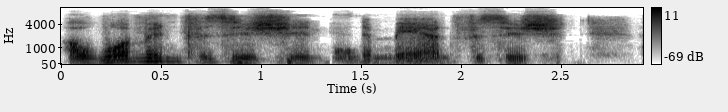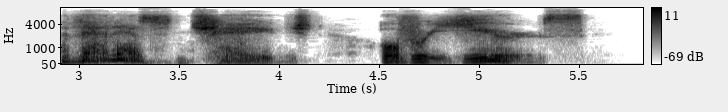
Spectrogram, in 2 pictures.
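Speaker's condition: Spasmodic dysphonia; on Botox treatment

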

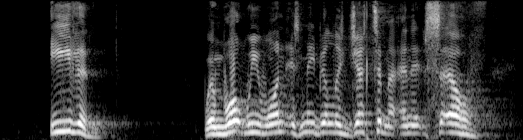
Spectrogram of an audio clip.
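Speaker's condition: No condition

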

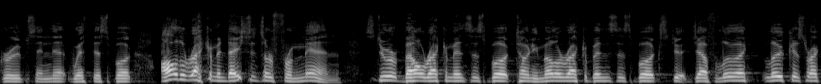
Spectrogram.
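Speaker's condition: Cleft lip and palate; congenital

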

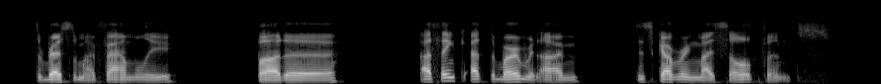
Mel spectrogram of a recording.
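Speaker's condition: Duchenne muscular dystrophy; progressive

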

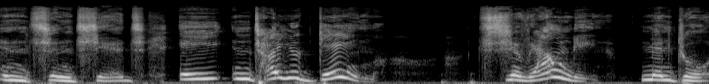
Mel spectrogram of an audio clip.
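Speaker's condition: Cerebral palsy; non-progressive

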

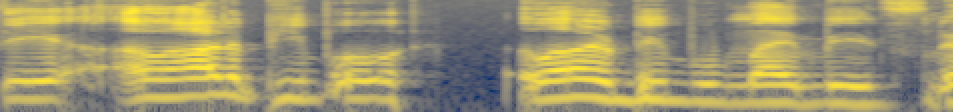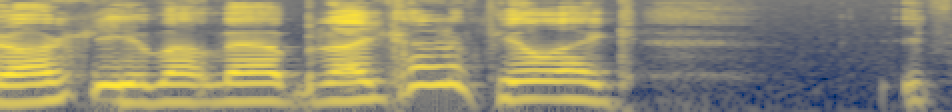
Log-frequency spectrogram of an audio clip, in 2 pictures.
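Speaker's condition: Cerebral palsy; wheelchair user

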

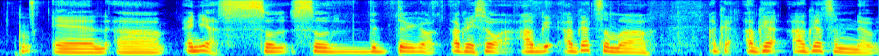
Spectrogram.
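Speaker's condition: Stuttering; man aged 40; stutter can make speech awkward; repeated sounds, repeated words

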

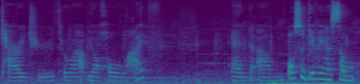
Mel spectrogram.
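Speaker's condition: No condition

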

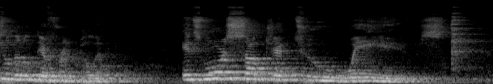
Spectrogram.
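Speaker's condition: No condition

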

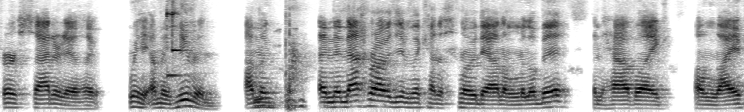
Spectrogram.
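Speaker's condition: Bilateral cleft lip; braces 15 years

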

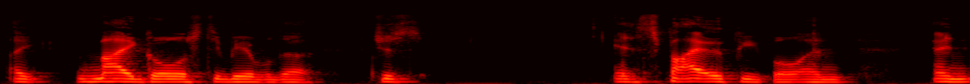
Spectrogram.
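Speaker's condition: Cleft lip and palate; missing muscles

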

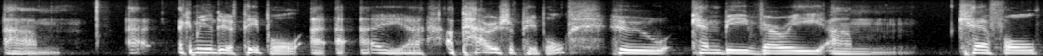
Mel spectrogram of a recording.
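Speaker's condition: Stutter; present by age 20 at film school, sign language used to assist stutter; repeated sounds, blocks

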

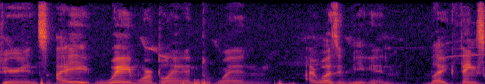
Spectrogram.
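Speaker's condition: No condition

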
